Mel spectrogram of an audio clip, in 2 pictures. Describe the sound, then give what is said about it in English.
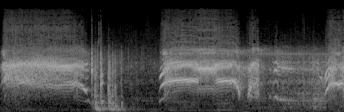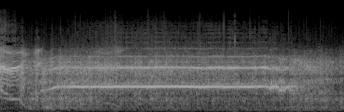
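A loud, piercing scream from Agnes Moorehead, pitched to match the whistle of a passing train, rises and breaks off, then blends into a long, steady whistle-like tone of the passing train that holds the same pitch before fading slightly. “And she worked it out so that her scream would be the exact pitch of the whistle of the train that was going by her home.”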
